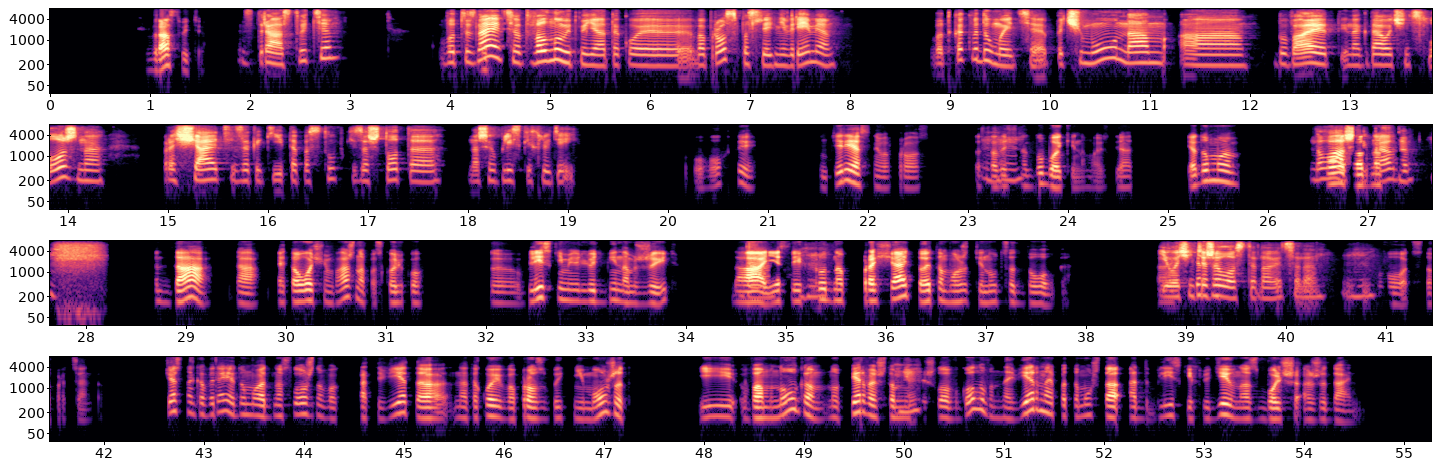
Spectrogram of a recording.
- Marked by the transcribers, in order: none
- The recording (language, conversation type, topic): Russian, unstructured, Почему, по вашему мнению, иногда бывает трудно прощать близких людей?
